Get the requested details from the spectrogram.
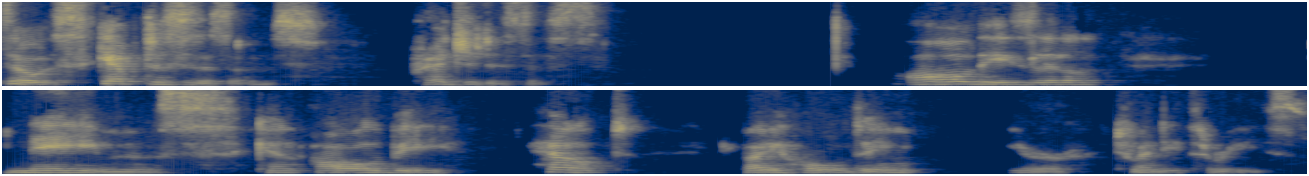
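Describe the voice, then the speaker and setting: A woman talks at a very slow pace. Her speech has long, frequent pauses. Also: medium pitch for a woman, fairly even intonation. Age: 80s+. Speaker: energy healing teacher. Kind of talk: guided self-help practice talk.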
